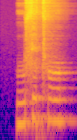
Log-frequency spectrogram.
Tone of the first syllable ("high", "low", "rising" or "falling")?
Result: rising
